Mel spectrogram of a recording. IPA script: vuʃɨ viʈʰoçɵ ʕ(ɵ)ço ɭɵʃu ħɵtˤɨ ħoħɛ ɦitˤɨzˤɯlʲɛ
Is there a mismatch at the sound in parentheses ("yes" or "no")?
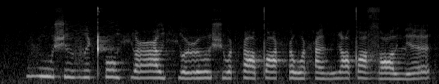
yes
